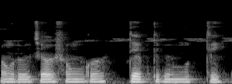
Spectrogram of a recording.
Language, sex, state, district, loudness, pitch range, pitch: Bengali, male, Tripura, South Tripura, -17 LUFS, 115-120 Hz, 120 Hz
